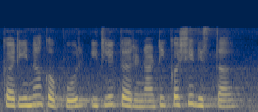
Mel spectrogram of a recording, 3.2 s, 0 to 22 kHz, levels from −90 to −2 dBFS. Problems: constant background noise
